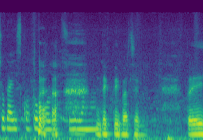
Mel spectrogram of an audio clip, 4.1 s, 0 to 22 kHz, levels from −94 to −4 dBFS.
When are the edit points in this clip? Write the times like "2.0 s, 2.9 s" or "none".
none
